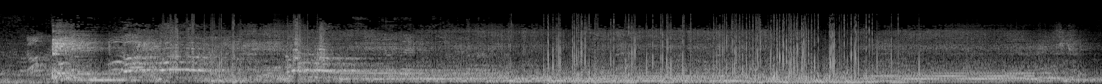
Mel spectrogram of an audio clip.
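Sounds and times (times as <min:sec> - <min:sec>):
distorted electric guitar chord: 0:00.7 - 0:11.0.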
